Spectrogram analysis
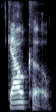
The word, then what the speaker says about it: Galo: Galo. Okay, cool. That one is like how it it's pronounced how it looks.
